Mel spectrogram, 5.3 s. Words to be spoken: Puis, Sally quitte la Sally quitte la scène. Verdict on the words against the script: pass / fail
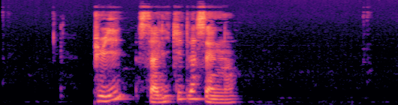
fail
